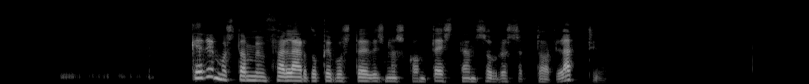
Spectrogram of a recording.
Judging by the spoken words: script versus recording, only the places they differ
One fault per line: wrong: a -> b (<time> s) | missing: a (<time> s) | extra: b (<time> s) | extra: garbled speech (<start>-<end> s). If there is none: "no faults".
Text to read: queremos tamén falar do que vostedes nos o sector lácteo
extra: contestan sobre (4.1 s)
